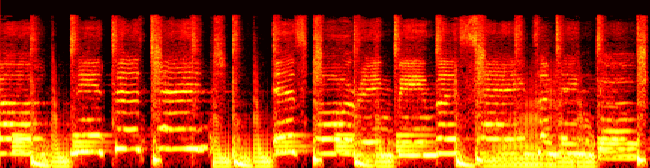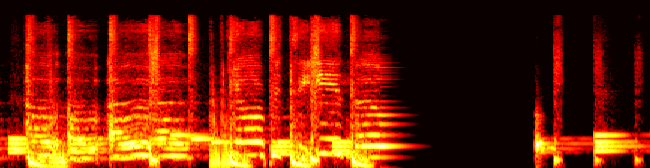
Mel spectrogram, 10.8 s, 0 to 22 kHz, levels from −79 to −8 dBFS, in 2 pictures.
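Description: At 8.59 s the sound breaks off into a buzzing or hissing continuation of its last moment. That tail fades over a few tenths of a second. Then about 0.85 s of silence follows. The audio resumes at 9.89 s, but about 1.28 s of material is simply gone. This is a long network dropout. Incoming audio likely stopped arriving. The receiver stretched the final fragment to cover the gap, then gave up and went quiet.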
